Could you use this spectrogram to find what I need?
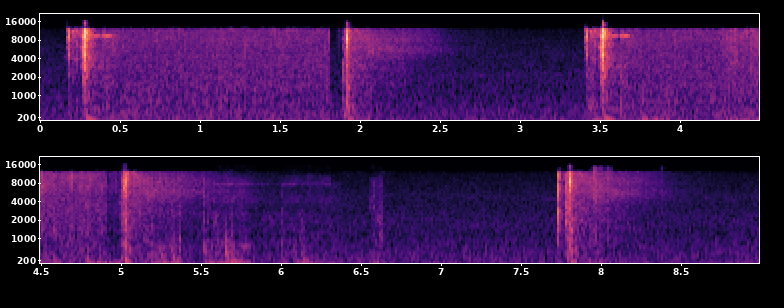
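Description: Metal parts clank and hiss as they are pulled loose from a robot.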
